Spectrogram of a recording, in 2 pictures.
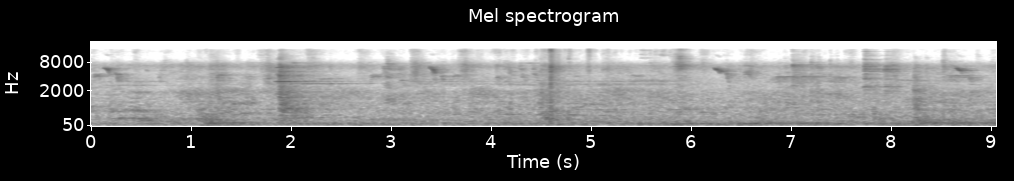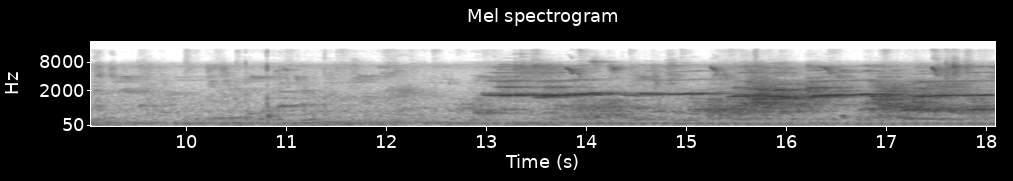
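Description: Birds chirping and calling, faint and scattered at first, then much louder about thirteen seconds in, a busy chatter of short high calls over a held shrill note.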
